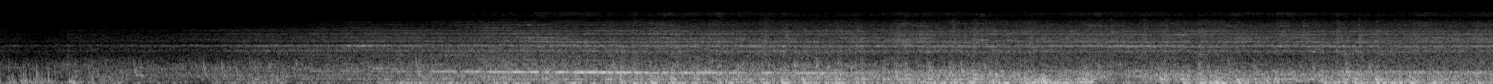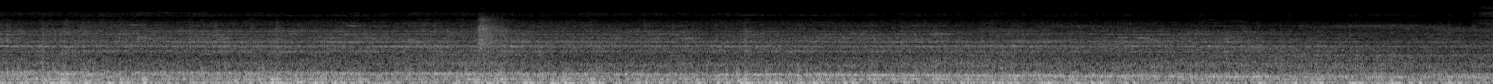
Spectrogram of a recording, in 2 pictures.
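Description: A train running through the station, its rumble building over the first few seconds and then holding steady. A whine sinks slowly in pitch throughout, and there is one sharp click about twenty seconds in.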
